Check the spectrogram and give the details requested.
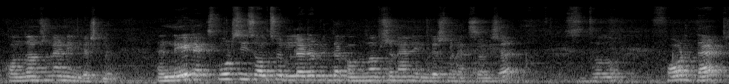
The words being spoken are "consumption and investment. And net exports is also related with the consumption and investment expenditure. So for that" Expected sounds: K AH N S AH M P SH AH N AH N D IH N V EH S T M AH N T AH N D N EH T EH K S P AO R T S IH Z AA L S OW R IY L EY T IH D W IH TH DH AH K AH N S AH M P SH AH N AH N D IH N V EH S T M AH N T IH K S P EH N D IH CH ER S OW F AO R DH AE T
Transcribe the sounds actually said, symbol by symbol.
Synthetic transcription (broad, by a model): K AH N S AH M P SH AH N AH N D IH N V EH S T M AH N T AH N D N EH T EH K S P AO R T S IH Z AA L S OW R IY L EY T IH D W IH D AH K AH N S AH M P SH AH N AH N D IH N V EH S T M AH N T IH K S AH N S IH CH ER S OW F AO R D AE T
